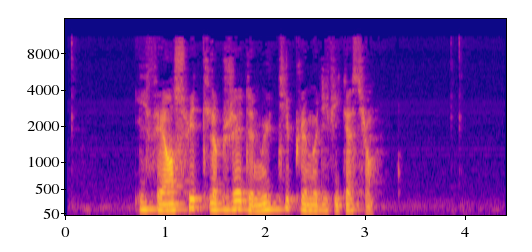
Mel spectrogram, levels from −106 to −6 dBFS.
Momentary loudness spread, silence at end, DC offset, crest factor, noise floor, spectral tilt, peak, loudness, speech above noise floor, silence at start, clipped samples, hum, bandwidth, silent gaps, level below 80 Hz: 11 LU; 1.3 s; under 0.1%; 20 dB; -69 dBFS; -7.5 dB/octave; -8 dBFS; -26 LUFS; 44 dB; 0.75 s; under 0.1%; none; 11.5 kHz; none; -56 dBFS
